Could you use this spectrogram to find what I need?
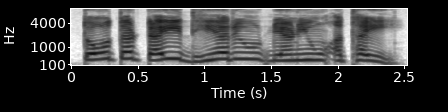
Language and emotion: Sindhi, neutral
